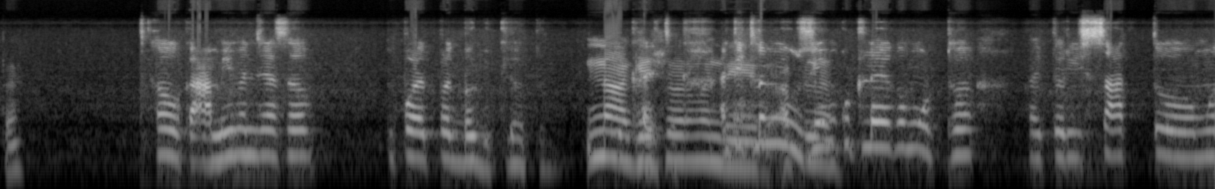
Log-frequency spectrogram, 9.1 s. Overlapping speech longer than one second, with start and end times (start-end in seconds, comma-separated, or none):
4.6-6.2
